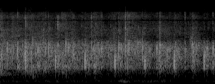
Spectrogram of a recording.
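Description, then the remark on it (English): An audience claps for two people as they go down from the front after a prayer, a dense, steady patter of many overlapping hand claps that holds an even loudness throughout, with no voices rising above it. “Clap for them as they go down there”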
